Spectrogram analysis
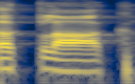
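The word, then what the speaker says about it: clerk: Number 23 में द क्लार्क हां ये सुन लेना। मैंने पहले भी बोला है सी एल ई आर के क्लर्क या क्लार्क ये आरपीएससी में फनेटिक पूछा हुआ है।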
